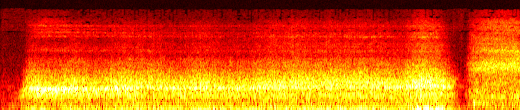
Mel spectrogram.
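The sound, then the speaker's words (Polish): A single person does an evening breathing exercise, inhaling for a count of three and exhaling for six: one long, steady, airy breath lasting about three seconds, a brief pause, then the start of another breath. No one speaks. “I wieczorami to robi się krótszy wdech, a dłuższy wydech.”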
